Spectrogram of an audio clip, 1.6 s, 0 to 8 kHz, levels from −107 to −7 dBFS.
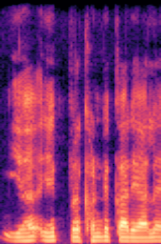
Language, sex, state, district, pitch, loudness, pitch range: Hindi, male, Jharkhand, Palamu, 125 Hz, -16 LUFS, 120-130 Hz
